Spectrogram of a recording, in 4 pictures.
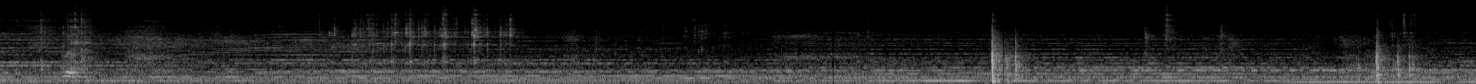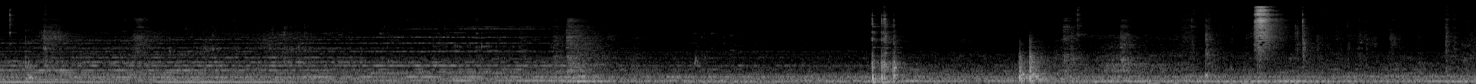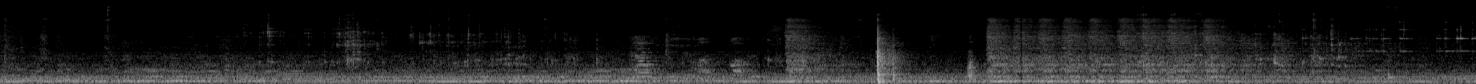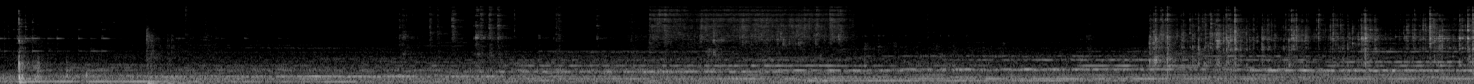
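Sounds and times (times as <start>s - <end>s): background music: 0.0s - 59.0s
liquid pouring into a glass: 32.0s - 35.5s, 41.9s - 45.6s
glass clinks: 43.2s - 45.6s.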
